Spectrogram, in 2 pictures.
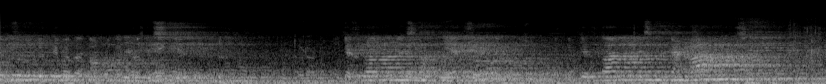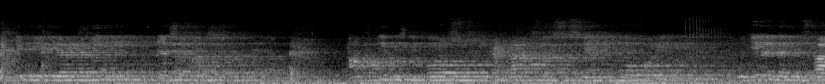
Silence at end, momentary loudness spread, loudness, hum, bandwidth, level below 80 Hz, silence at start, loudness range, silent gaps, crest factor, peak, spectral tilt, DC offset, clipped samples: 0 s; 8 LU; -27 LUFS; none; 9.4 kHz; -36 dBFS; 0 s; 3 LU; none; 16 dB; -10 dBFS; -7 dB/octave; under 0.1%; under 0.1%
